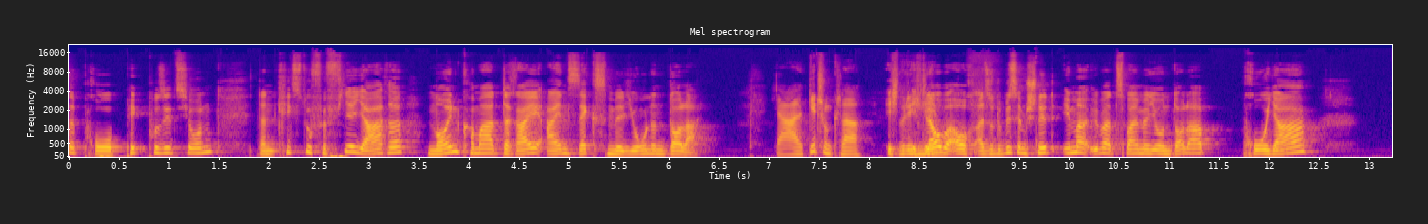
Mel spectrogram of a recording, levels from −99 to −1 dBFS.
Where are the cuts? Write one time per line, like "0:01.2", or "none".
none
